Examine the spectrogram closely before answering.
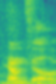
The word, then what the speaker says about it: Hemphill: it is it phil hemphill okay so it's the f sound yeah yeah and uh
